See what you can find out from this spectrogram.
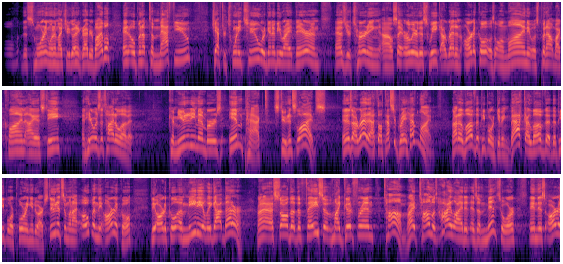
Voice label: Sermon English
